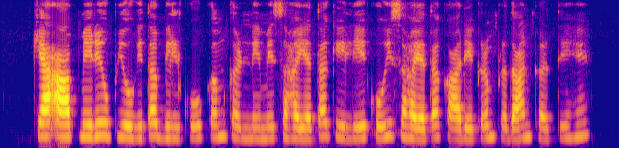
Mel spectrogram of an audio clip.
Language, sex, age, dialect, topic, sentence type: Hindi, female, 18-24, Hindustani Malvi Khadi Boli, banking, question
